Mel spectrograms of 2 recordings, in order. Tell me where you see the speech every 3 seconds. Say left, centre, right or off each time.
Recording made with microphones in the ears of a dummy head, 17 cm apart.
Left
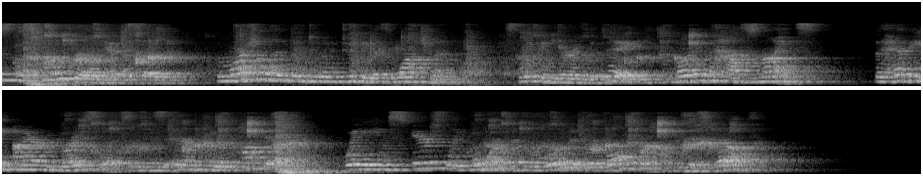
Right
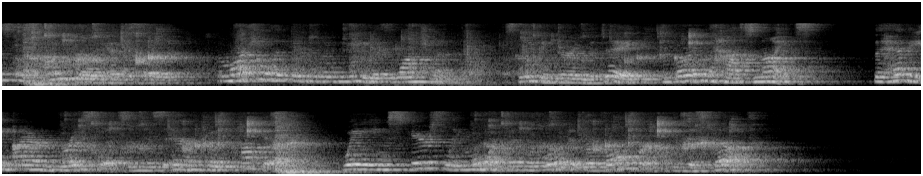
left, centre, right, right, right, right.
